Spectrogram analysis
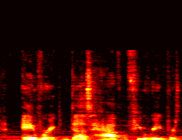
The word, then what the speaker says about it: Averic: our good friend 13 referred to uh aick as aarick and that is actually the wrong pronunciation and I'm sorry that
